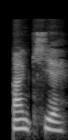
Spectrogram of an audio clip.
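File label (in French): "inquiet", French; estados animo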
